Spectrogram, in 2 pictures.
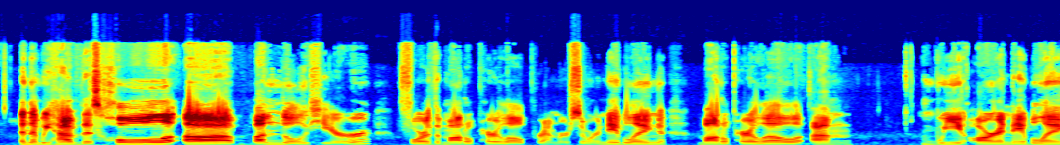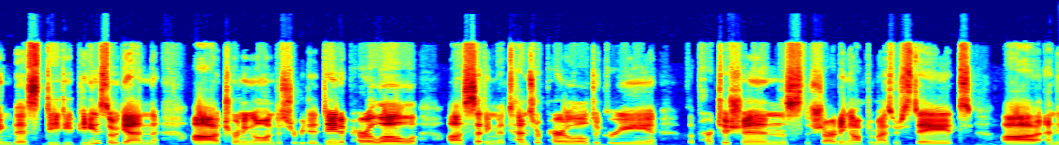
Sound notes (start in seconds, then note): none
